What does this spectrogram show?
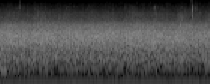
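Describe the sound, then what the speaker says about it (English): Steady, even wash of crowd clapping filling a large hall during a speech in Saudi Arabia, continuous and moderately distant with no break. "What the f is that clapping from"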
